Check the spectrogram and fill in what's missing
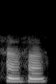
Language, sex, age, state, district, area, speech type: Goan Konkani, male, 18-30, Goa, Bardez, rural, conversation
